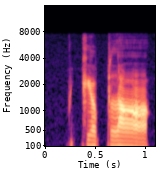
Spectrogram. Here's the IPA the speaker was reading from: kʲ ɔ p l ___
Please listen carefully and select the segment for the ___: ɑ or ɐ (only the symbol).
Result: ɑ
